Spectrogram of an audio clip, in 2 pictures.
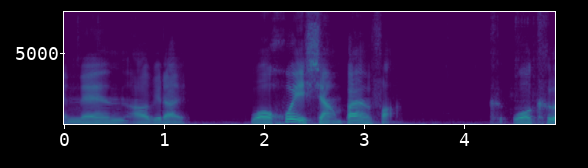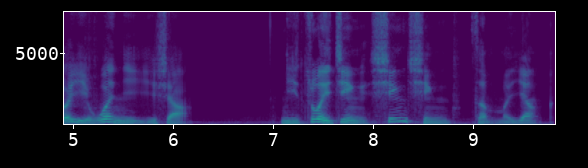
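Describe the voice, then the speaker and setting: On a very clean recording with a silent background, a man with a Chinese accent speaks very slowly at a medium pitch, using lively intonation. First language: Chinese dialect. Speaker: Chinese language co-teacher. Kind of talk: language lesson.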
